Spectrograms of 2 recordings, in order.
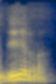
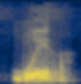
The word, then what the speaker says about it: guerra: Sin embargo, sabemos que esa U no se pronuncia, ese es un dígrafo, ¿no? Este es un dígrafo. La palabra es guerra, no es guerra.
